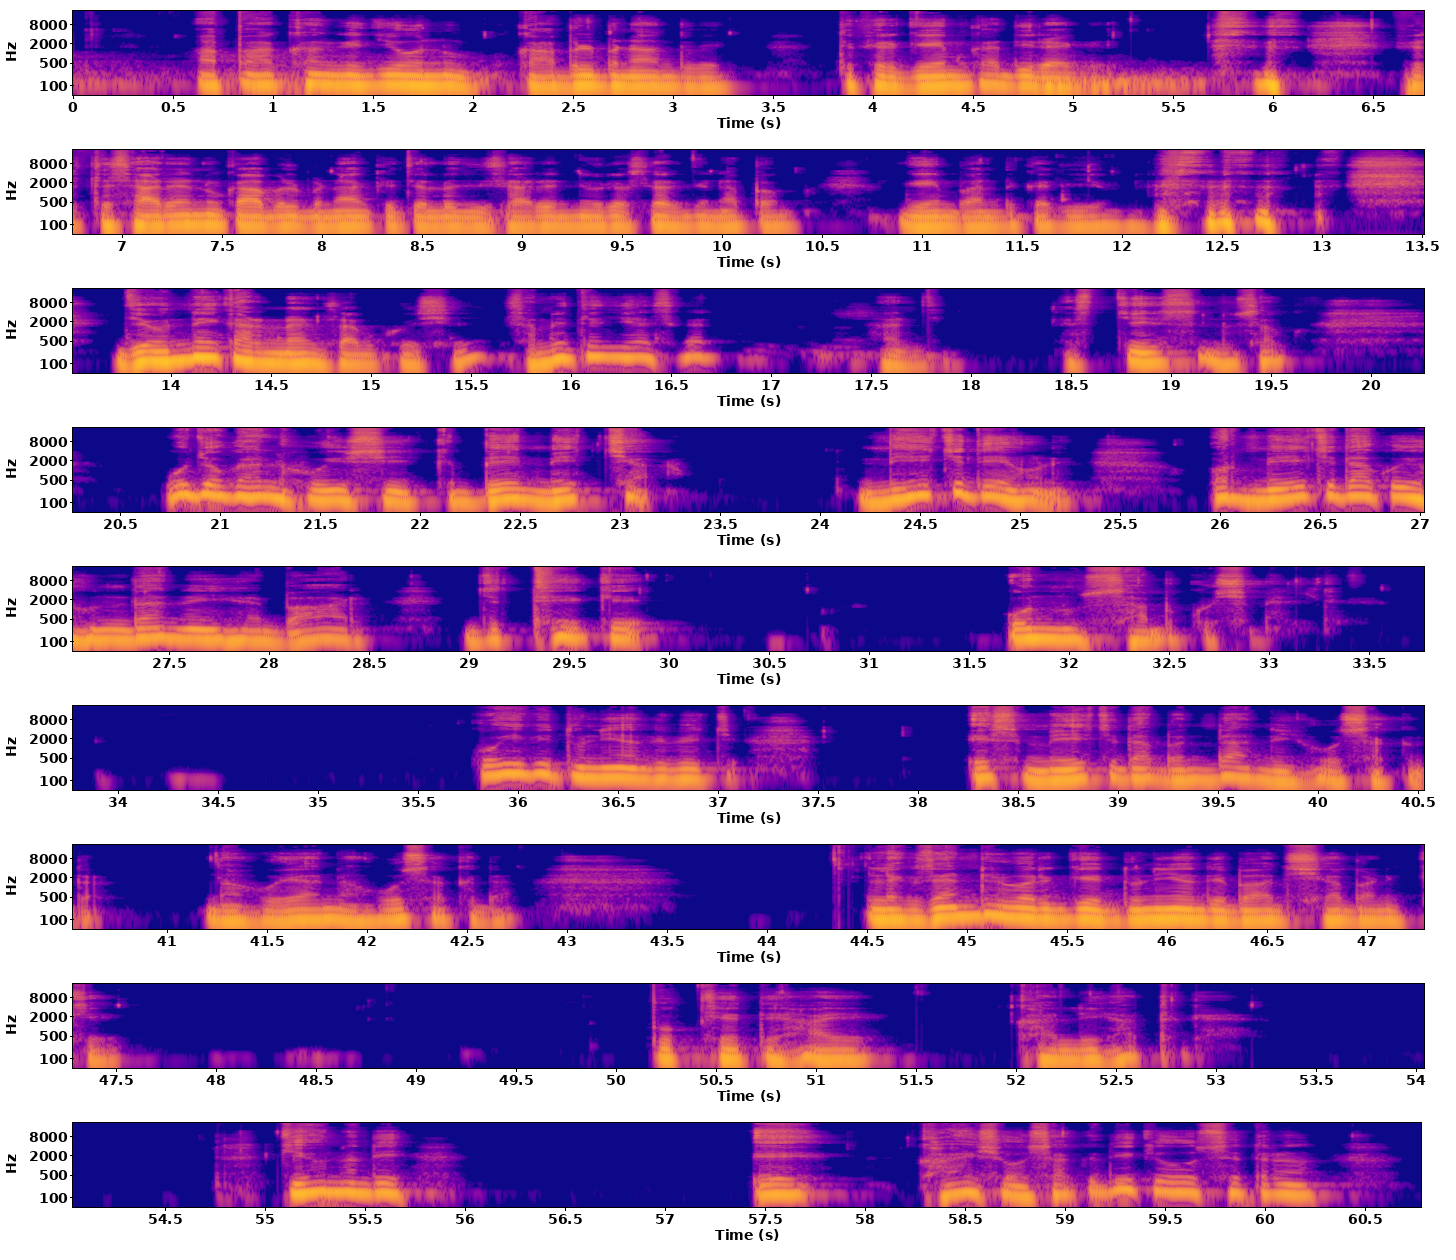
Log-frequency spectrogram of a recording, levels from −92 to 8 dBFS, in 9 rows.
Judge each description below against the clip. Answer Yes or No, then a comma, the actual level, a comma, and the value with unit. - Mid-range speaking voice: No, low, 105 Hz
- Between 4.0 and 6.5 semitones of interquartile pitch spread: Yes, average, 4.7 semitones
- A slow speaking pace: Yes, slow, 100 wpm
